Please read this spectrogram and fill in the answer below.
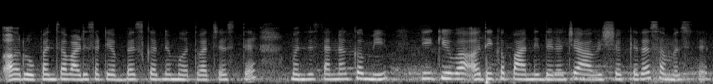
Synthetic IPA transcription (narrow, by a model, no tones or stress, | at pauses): ɾopant͡saʋaɽ̤iːsaʈiːəbʱjaskəɾɳeməɦət̪ʋat͡seəst̪e | m̤əɳd͡zet̪janːakəmiːɦikĩw̃ʋaʔəd̪ʱikpaɽ̃iːd̪eɳ̃jat͡ɕeaʋəɕjəkjət̪asəməd͡zt̪e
